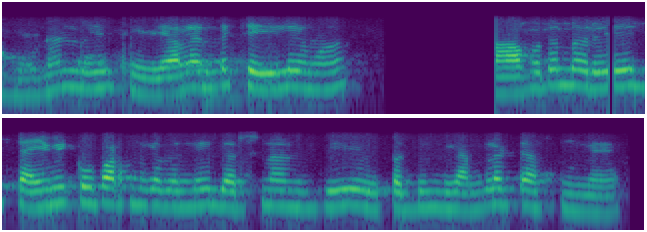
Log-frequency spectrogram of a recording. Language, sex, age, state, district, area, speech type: Telugu, male, 45-60, Andhra Pradesh, West Godavari, rural, conversation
